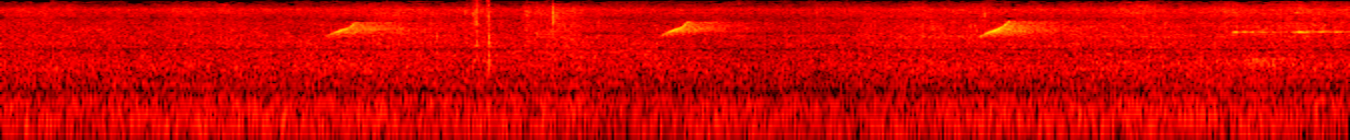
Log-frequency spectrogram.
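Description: Steady outdoor background hiss with a bird repeating a short, high, rising chirp three times, about every one and a half seconds.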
